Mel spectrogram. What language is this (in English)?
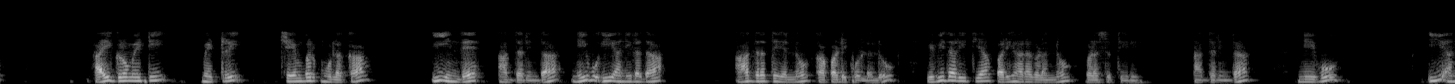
Kannada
